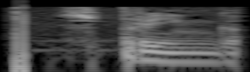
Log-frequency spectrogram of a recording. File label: "springo", Veneto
